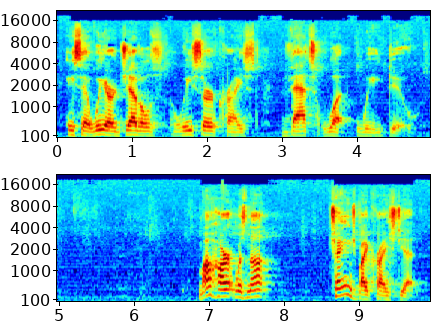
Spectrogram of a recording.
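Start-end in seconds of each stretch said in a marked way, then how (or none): 0.4-4.7 put-on slow, stern, fatherly pronouncing tone. Retelling a father's warning never to ask to skip church: imitating stern speech. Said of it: "he said this very sternly".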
